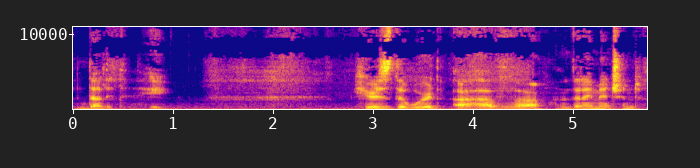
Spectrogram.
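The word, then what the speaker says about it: אהבה: So Aleph in the word Ahava is pronounced A. He, this He is pronounced Ha. The Bet is pronounced with the V sound, as in V, Victor, like that. And the last He is pronounced A, so not Ha, just A. And it's like, so here we have Ahava.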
